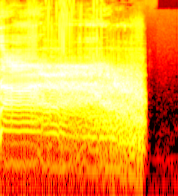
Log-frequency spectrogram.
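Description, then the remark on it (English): A man's voice lets out one long, loud, growling roar imitating the monster Nettlebrand opening his jaws, rough and sustained for nearly two seconds before cutting off abruptly into silence. “Opening his jaws, he roared so loud that Gravelbeard threw himself on the sand, trembling, and pulled his hat down over his ears.”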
